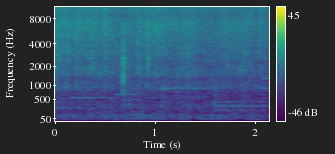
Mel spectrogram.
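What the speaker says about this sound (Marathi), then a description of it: "छान असा आपल्याला हा मसाला परतवून घ्यायचा आहे" Masala sautéing in oil in a pan for a village-style salted dried fish and drumstick potato curry: a steady, close hiss and sizzle with a brief clink of stirring, no voices.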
